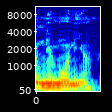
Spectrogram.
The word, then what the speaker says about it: pneumonia: जैसे यहाँ पर लिखा हुआ है PNEUMONIA, तो यहाँ इसको यहाँ से आपको P से नहीं पढ़ना है, क्योंकि P हमारा क्या है? साइलेंट है। तो आपको सिर्फ पढ़ना है N से, NEUMONIA। इसको सिर्फ पढ़ना है आपको निमोनिया, N से पढ़ना है।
